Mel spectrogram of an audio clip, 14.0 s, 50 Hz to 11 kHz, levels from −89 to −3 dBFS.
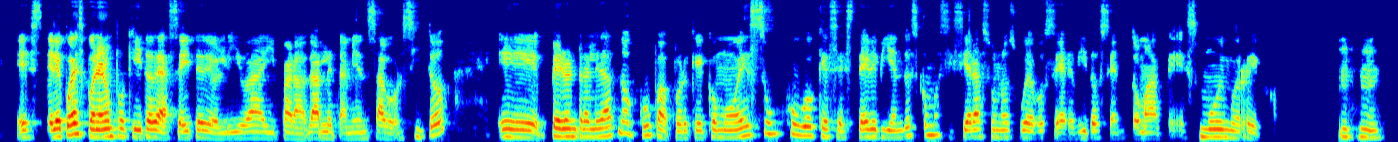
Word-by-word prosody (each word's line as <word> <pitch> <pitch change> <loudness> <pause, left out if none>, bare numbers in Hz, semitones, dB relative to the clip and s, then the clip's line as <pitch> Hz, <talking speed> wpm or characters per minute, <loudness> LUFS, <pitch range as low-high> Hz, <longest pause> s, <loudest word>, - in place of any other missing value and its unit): este, 165 0 0
le 180 +1 +9
puedes 235 +4 +7
poner 175 -3 +8
un 185 - +3
poquito 180 -1 +2
de 175 - +7
aceite 160 +3 +1
de 160 - 0
oliva 145 +2 -2
ahí, 145 -1 -6
para 130 -2 -1
darle 150 0 +1
también 140 +2 -7
saborcito, - - -3 0.5
eh, 175 -2 +1
pero 185 -1 +6
en 185 0 0
realidad 185 +2 +1
no 265 -3 -3
ocupa, 220 -3 -2
porque 160 +1 -4
como 170 -1 0
es 210 +5 -1
un 250 0 -4
jugo 225 -5 0
que 180 -3 -2
se 180 -2 -6
está 155 +2 -2
hirviendo, 175 0 -1
es 200 - -11
como 220 -1 -4
si 185 - -21
hicieras 175 +2 0
unos 170 0 -6
huevos 160 -1 -3
hervidos 155 +3 -5
en 140 +3 -9
tomate, 140 - -4
es - - -13
muy, 180 -1 +1
muy 160 -3 -4
rico. - - -8 0.6
Ujú. 180 -3 -5
175 Hz, 190 wpm, -24 LUFS, 155-185 Hz, 0.6 s, le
